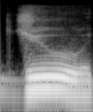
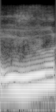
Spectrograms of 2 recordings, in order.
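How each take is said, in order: First: The syllable begins with a j sound. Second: The syllable begins with a y sound. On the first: "उनके मुंह से ऐसे sound निकले" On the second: "यू ऐसे"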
